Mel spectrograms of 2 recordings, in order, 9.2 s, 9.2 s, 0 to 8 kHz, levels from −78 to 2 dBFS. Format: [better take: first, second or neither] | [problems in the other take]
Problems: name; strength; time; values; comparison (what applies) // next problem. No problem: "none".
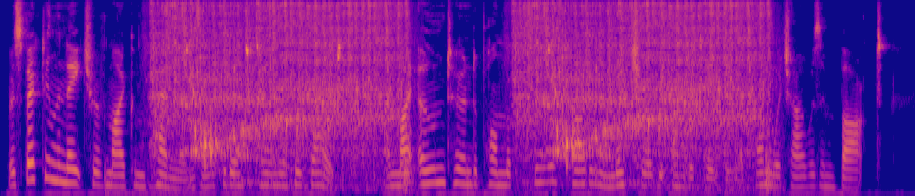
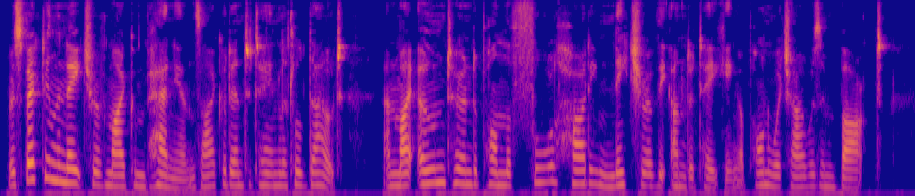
second | background sound (Fill (with liquid)); 3 dB above the speech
